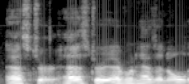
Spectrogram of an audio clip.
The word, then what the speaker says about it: ester: names and they're like okay um arkor and then your little kid says uh no that's esther and you're like teacher look esther r-c-o-r oh i get it yes r-c-o-o-r-ester and then they won't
